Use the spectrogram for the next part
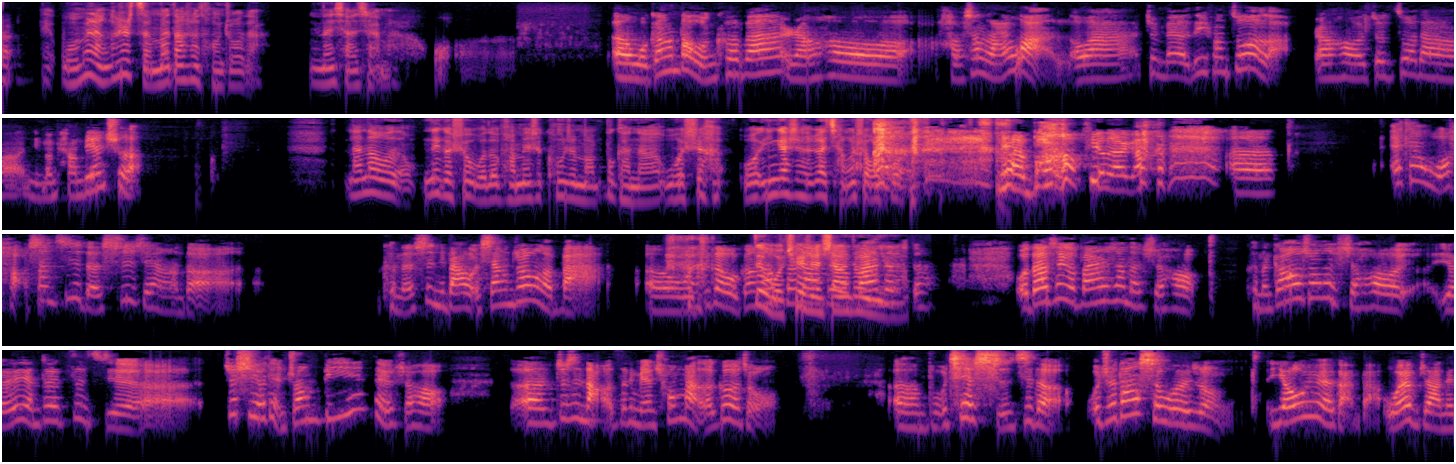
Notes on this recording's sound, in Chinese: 第一次用喜马拉雅在线录制功能，效果不是很好，勉强能听。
